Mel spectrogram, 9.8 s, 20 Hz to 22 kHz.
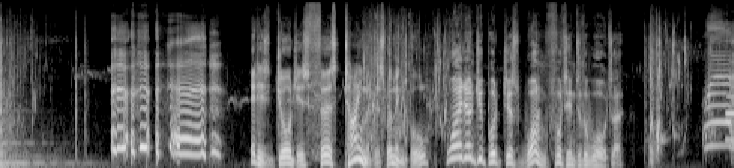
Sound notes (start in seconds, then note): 1.5 cries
